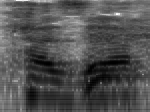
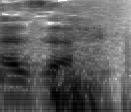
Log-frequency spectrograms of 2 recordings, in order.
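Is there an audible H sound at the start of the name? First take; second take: yes; no. First: The name starts with an audible breathy H. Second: The name starts directly with the vowel. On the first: The speaker calls it wrong. "je t'ai senti vouloir prononcer un peu Hazard comme ça" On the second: The speaker calls it right. "Oui, Eden Hazard"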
